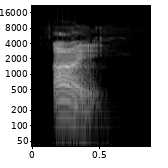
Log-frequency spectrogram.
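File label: "ain3", Teochew, chaoyang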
